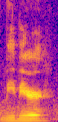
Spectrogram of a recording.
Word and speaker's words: Mimir: Let's see if I'm pronouncing that one right. Survey says Here we go. Mimir. Yeah, Mimir.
